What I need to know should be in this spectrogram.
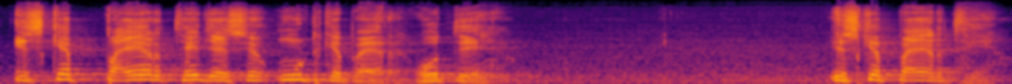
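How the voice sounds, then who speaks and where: A man's voice: sits high, big pitch swings, a little hiss or hum. A man cleric delivering a religious sermon, telling a story dramatically with big swings in voice.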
